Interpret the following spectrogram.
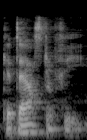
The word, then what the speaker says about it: catastrophe: on to question 2 in which of these words is the final e pronounced this time I can read the options it would be too easy so take your time ready letter C catastrophe is the correct answer some other words we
